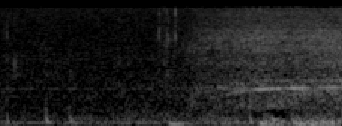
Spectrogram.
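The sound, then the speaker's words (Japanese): A hair dryer blowing air, a steady, breathy whooshing roar that grows louder toward the end, with no talking. “ドライヤーの風が当たる音なんですけど、ちょっと不思議と耳があったかくなったりするんですよ”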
